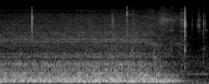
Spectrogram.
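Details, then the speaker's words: Phantom electric supercharger after repair, engine off: steady low whirring spin for nearly two seconds, then winds down; normal electric supercharger spin. "hopefully you can hear the electric supercharger because the motor is off so you can hear just the electric supercharger spinning by itself"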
